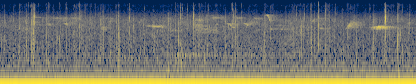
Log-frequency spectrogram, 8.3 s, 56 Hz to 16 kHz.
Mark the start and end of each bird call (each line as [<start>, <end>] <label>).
[2.91, 3.61] Apapane (Himatione sanguinea)
[6.91, 7.11] Iiwi (Drepanis coccinea)
[7.41, 7.91] Omao (Myadestes obscurus)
